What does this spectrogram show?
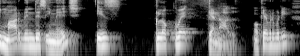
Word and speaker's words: Cloquet: Now, the next structure that we see marked in this image is Cloquet canal. Okay, everybody? T is silent here, everybody. Cloquet canal.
